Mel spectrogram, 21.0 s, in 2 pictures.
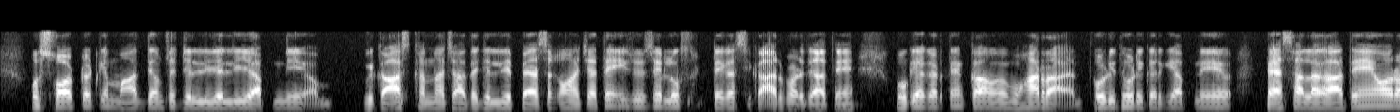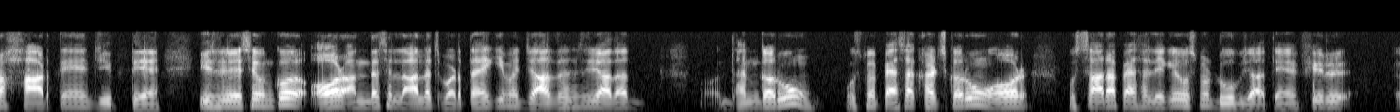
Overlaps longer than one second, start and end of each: none

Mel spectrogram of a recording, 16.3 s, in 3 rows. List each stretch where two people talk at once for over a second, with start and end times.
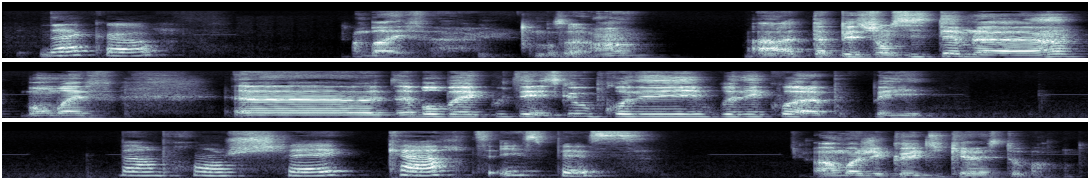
none

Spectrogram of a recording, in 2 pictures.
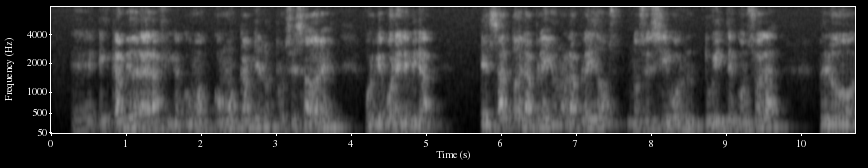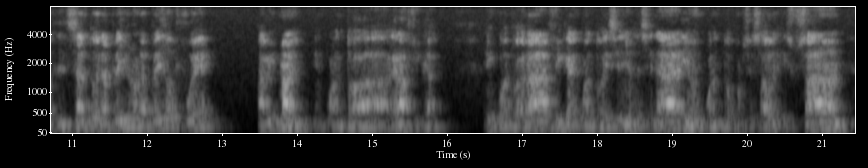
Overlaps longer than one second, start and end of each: none

